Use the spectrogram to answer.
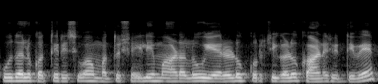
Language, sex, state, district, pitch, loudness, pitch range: Kannada, male, Karnataka, Bangalore, 150 Hz, -17 LUFS, 145-155 Hz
